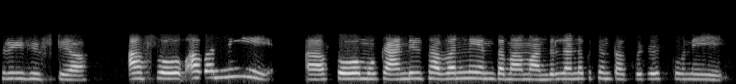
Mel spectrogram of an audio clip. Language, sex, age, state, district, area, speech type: Telugu, female, 18-30, Telangana, Warangal, rural, conversation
